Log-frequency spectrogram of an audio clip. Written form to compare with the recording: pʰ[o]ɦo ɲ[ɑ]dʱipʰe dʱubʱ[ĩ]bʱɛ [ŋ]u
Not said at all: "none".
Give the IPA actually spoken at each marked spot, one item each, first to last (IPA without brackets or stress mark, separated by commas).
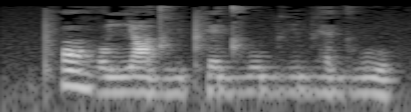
ɔ, ɑ, i, ɡʱ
